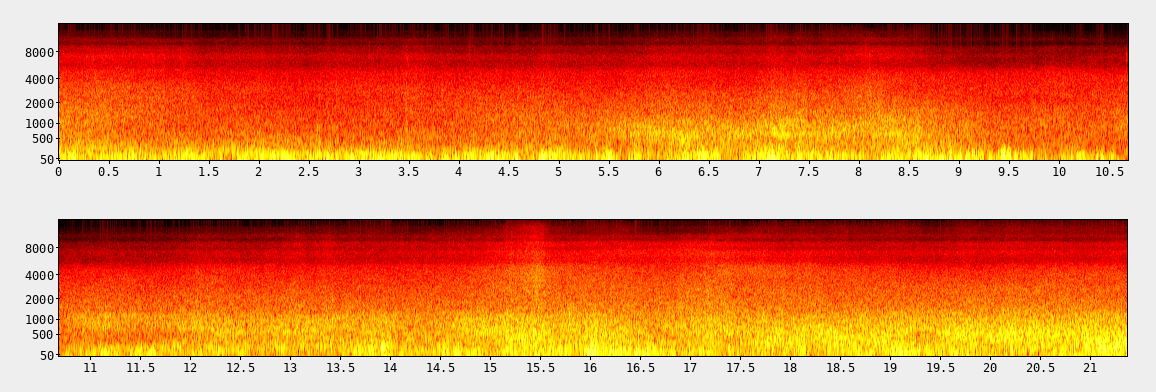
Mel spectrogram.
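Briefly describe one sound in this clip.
Waves crash and surge against rocks close by.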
